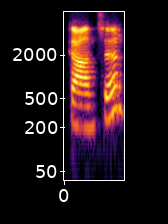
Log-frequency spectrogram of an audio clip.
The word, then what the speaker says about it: কাঁচা: খেয়াল রাখতে হবে একটি হলো ডাব আরেকটি হল গাব আর কাঁচার ক এর উপর চন্দ্রবিন্দু আছে কাঁচা ডাব পাকা গাব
